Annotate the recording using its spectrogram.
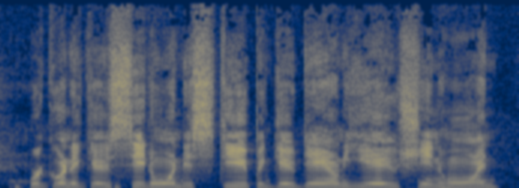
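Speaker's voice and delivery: very high-pitched, thick, laid-on Baltimore accent. Speaker demonstrates how people in Baltimore talk, thick Baltimore accent. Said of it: "the accent sort of slightly changes".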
